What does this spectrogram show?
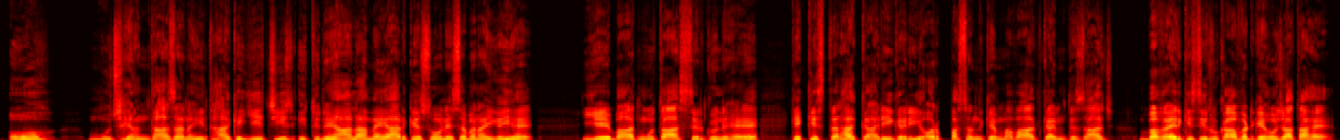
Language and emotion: Urdu, surprised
